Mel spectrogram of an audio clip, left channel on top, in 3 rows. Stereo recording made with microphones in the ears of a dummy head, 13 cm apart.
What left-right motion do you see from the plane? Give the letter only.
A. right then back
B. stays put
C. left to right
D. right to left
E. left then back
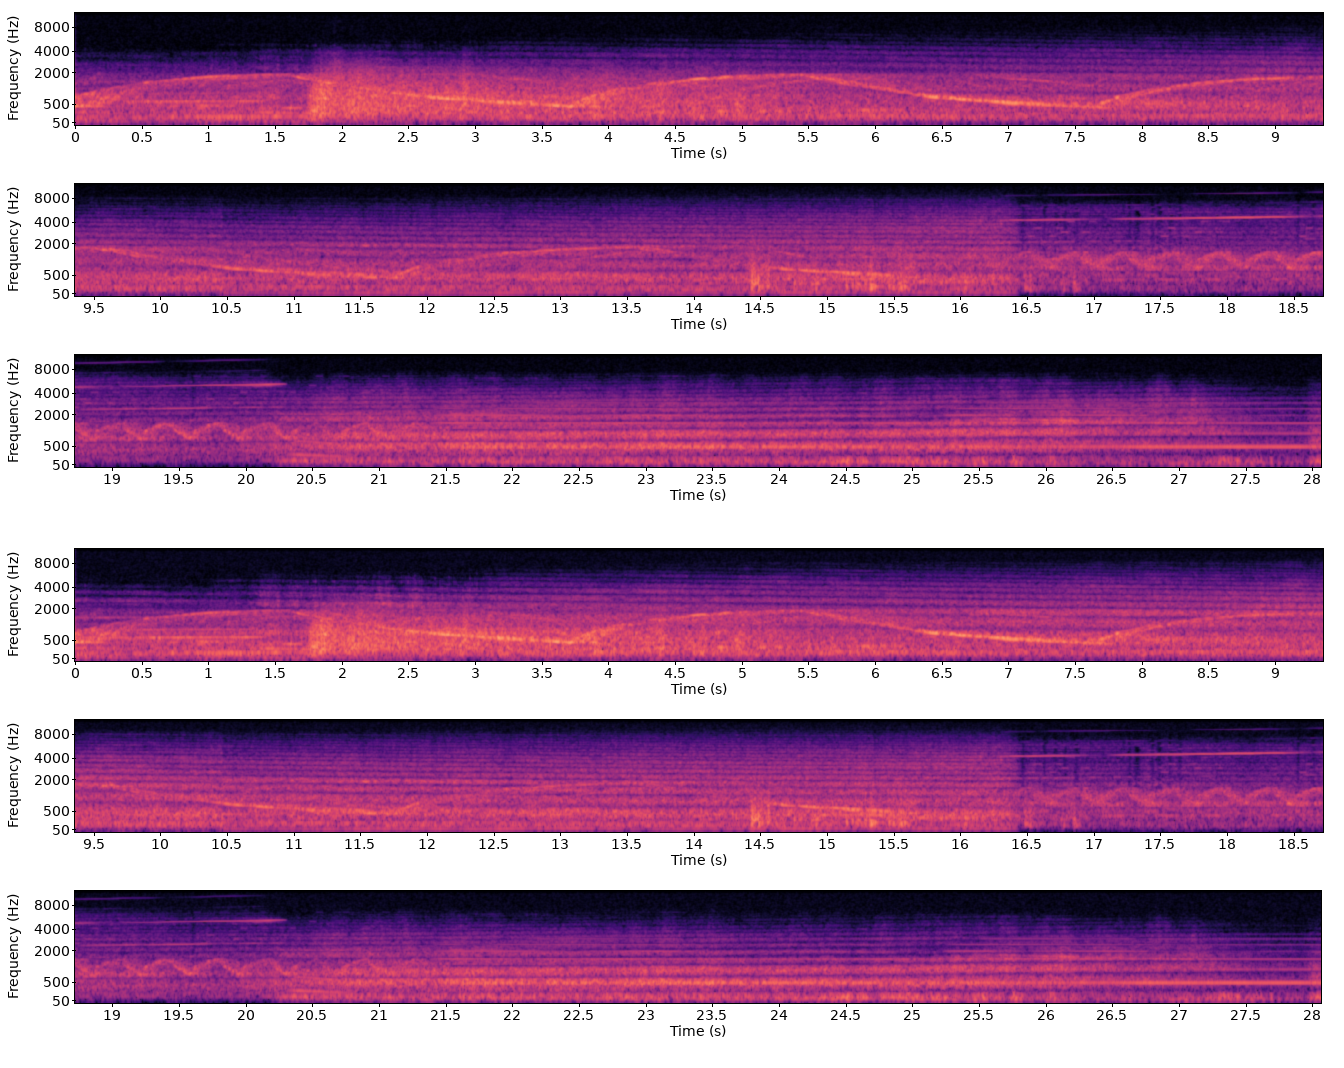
D.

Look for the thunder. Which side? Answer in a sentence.
You can hear the thunder on the left.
